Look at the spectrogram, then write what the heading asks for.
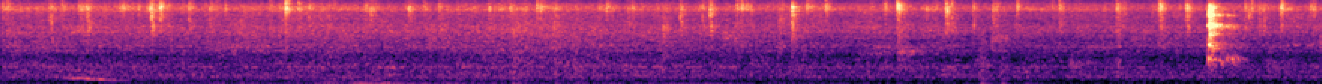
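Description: Fried rice with egg sizzling in an aluminium wok on an induction cooktop: a steady hiss with scattered small crackles, and one sharp click near the end.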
